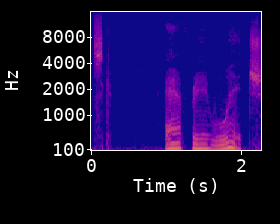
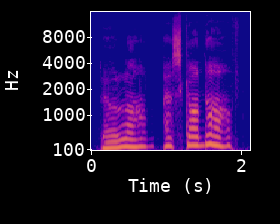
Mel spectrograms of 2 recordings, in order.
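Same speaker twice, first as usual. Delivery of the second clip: higher, louder gleeful witch; lightly voiced mock scream; Grand High Witch screaming; 10 semitones higher, 7 dB louder than usual. A narrator's reading. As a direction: crow it like a witch.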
